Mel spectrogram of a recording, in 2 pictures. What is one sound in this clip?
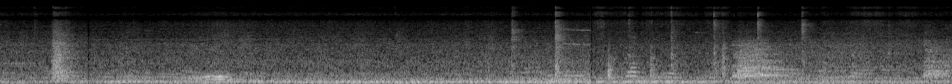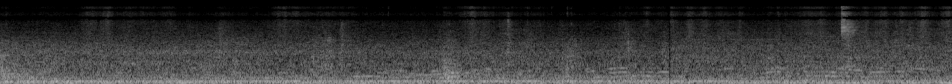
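A metal ladle scrapes and knocks against a metal pot.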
